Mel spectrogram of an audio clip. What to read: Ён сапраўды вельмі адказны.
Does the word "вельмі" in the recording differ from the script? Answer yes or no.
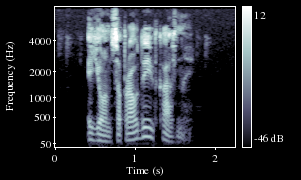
yes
